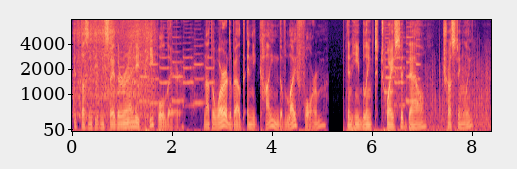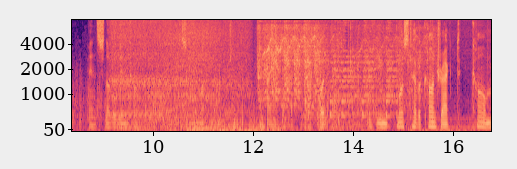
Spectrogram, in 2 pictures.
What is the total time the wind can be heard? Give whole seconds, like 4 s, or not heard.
10 s.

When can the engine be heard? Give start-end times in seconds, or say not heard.
0.0-1.7, 9.1-16.7.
